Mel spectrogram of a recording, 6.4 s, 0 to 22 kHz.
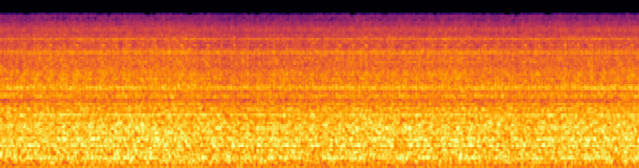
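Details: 2001 GMC Sonoma 2.2L with replaced engine, idling after coolant leak repair to check for drips: steady, even idle under heavy fan and hiss noise, no ticking, knocking or hunting; normal healthy idle.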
